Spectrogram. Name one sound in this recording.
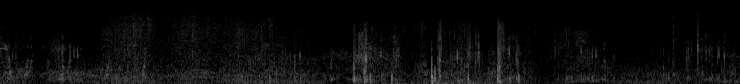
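Leaves and branches rustle as a man pushes through bushes.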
